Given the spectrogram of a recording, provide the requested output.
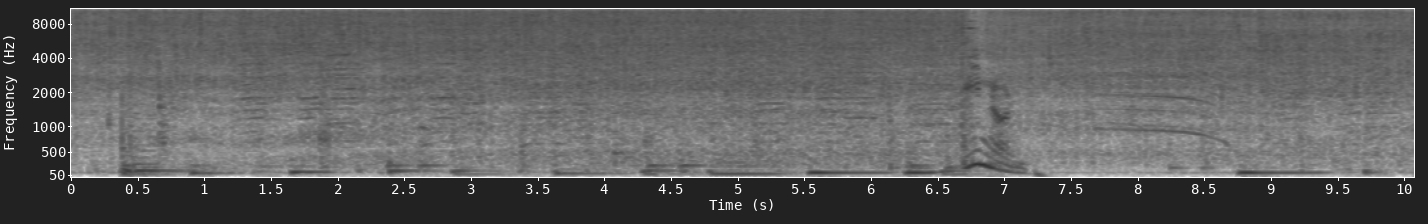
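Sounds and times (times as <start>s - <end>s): dried fruit sizzling in pan: 0.0s - 10.0s
background music with bass: 0.4s - 7.1s, 8.8s - 9.4s.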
